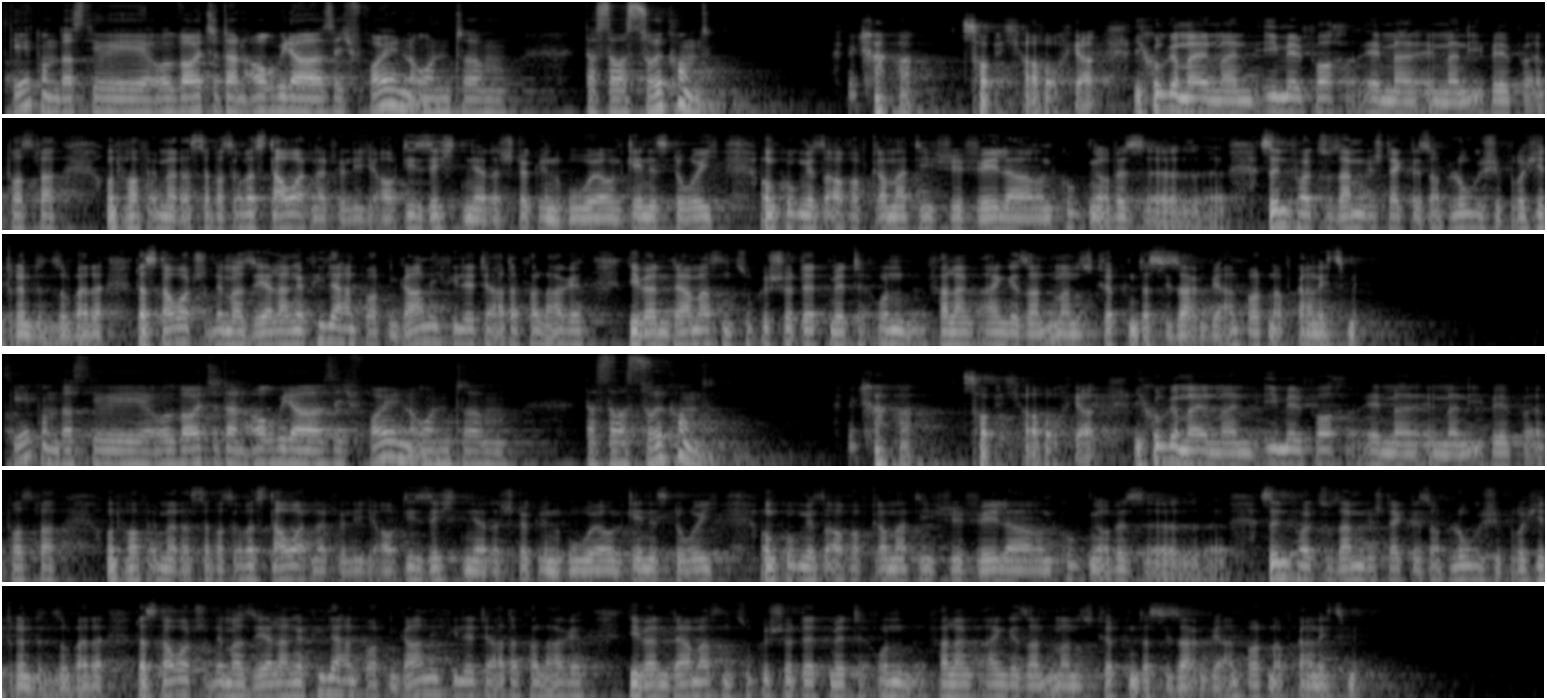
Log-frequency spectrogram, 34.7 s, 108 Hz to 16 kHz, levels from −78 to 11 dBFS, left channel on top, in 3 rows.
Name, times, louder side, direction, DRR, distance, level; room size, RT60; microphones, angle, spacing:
voice 1, 0.0-3.8 4.4-5.3, left 3 dB, 85° left, 10 dB, 1.1 m, -28 dB
voice 2, 6.3-6.8 7.2-33.3, left 2 dB, 45° left, 10 dB, 0.9 m, -31 dB
25.0 x 24.5 x 8.3 m, 1.2 s
head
